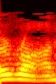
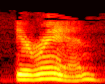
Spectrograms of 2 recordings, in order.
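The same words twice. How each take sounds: First: Iran said as "ee-RAHN", open a, stress on second syllable; "Iran" with short ee and broad rahn, falling; Persian-style Iran. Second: Iran said as "EYE-ran", first syllable like eye, flat a; "Iran" with long I and flat ran, rising; American Iran. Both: Shown as a demonstration. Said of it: "however you say that".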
